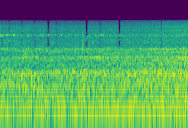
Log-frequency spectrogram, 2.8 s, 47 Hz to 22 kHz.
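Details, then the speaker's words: 1991 Ford F250 4x4 with 5.8 351 Windsor V8 and 5-speed manual, restrictive exhaust: low muffled idle under a steady fan whoosh, exhaust pulses barely audible, sounding unlike a V8; quiet idle with fan noise dominant. "Let's listen to the engine. All you hear is a fan. You would be shocked to know this is supposed to have a V8 in it, but it sure as hell don't sound like it."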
